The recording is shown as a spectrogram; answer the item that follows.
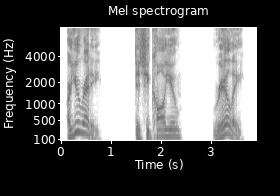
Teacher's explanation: Voice goes up at the end. It sounds like you're expecting an answer. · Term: Rising intonation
